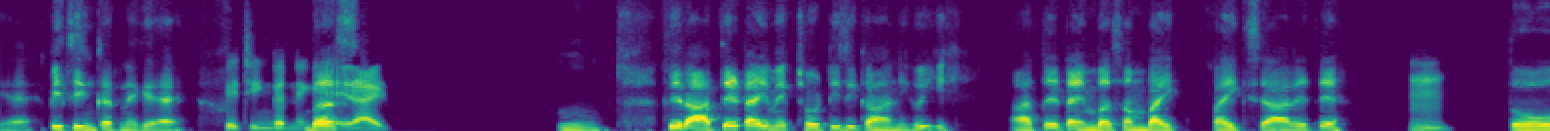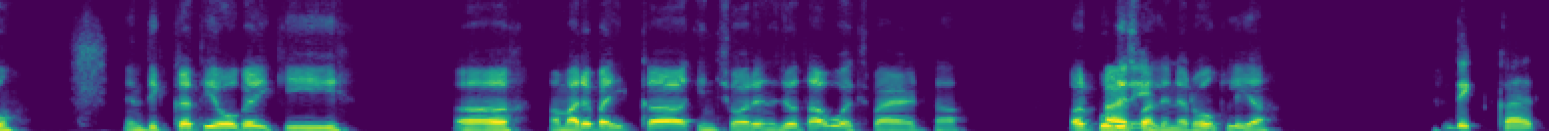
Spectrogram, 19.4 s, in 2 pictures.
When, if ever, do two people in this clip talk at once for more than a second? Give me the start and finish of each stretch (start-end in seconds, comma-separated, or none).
none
